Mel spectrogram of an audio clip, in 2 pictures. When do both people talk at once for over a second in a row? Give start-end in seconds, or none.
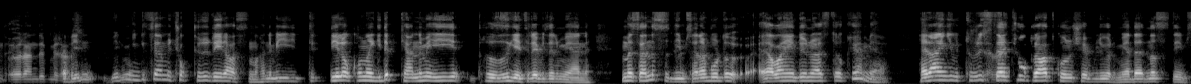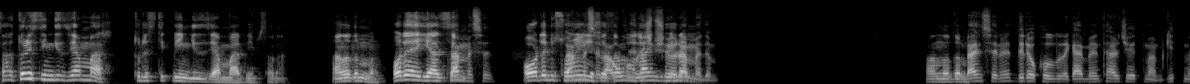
17.6-18.8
